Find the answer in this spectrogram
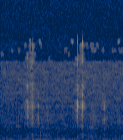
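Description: Near silence with a few faint computer mouse clicks, about half a second in and again about a second and a half in.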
